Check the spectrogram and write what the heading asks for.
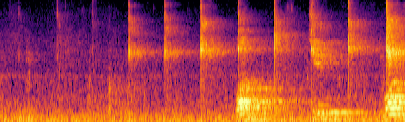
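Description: An a cappella group starting a song: sharp, evenly spaced clicks set a beat of about three a second from about a second in, and held sung chords in several voices come in about halfway through.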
